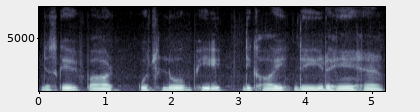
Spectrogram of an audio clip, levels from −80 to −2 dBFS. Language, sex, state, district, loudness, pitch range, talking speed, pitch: Hindi, female, Bihar, Patna, -15 LUFS, 165-180 Hz, 105 wpm, 175 Hz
